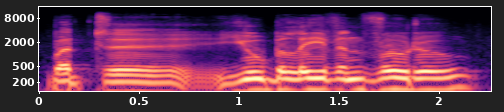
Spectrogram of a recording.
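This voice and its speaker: An actor playing a wry, cool private detective, narrating and talking in a hardboiled old radio drama. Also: male voice, mid-range voice, expressive, a little slow, darkish tone, no echo. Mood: wry, probing. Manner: wry, understated.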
